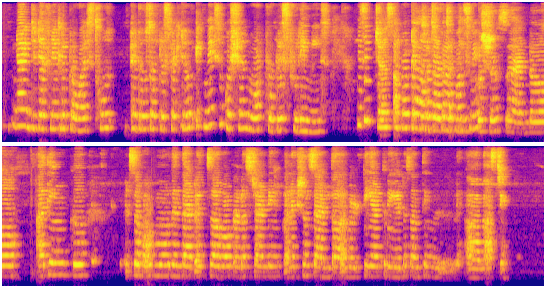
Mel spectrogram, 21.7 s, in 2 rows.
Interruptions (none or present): present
